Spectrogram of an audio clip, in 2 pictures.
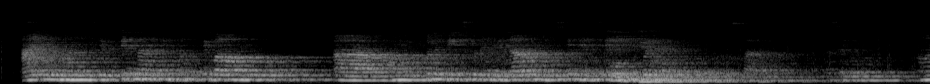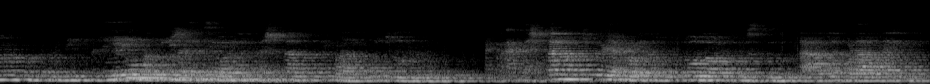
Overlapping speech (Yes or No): Yes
